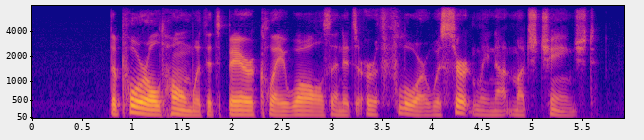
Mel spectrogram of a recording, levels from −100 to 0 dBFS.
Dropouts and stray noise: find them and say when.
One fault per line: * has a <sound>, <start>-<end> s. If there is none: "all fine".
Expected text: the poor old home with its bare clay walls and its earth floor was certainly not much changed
all fine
